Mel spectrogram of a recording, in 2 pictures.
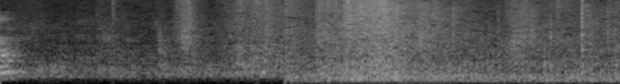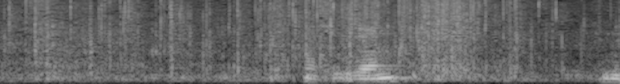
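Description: Clear plastic bag of caustic soda (sodium hydroxide) flakes being handled, crinkling and rustling continuously from about a second and a half in.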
